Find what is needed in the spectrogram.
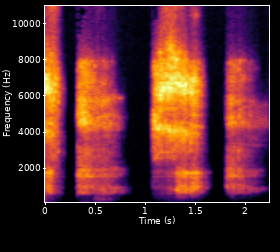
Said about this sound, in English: it's a circular breath where you really exaggerate the inhale and then you let the exhale fall. So it sounds something like this.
